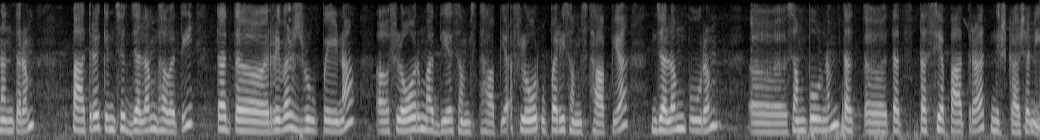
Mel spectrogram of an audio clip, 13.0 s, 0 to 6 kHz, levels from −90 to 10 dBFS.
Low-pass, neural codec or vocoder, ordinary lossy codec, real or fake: 5.4 kHz; none; none; real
